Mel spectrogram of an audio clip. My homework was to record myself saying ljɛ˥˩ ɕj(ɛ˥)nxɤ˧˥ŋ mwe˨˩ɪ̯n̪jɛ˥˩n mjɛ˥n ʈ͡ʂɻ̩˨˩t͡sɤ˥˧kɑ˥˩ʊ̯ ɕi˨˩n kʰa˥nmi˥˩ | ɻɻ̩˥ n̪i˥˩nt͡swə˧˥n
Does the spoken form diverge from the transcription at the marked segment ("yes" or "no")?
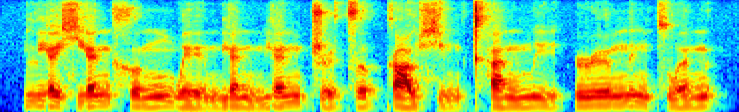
no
